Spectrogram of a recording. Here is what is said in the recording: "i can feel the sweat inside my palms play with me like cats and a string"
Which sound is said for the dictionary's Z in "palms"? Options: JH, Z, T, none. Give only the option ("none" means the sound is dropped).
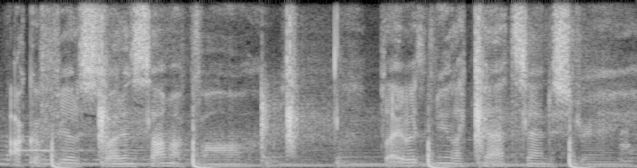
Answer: none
